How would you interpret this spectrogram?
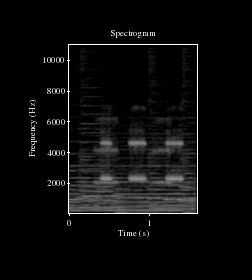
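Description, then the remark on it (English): Three short, bright chirps from a little cricket in Geppetto's house in Tuscany, Italy, repeat at an even pace, clear, over a soft, steady musical background with no talking. “A little cricket was always around.”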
